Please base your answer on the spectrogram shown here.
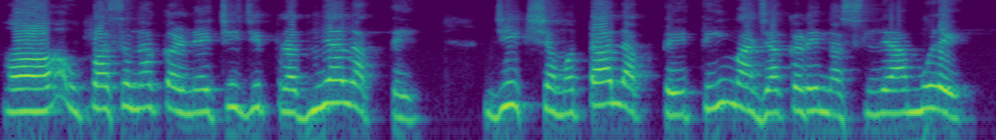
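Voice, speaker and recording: A woman's voice: high voice, a little mellow, poor audio. A woman giving a devotional talk and telling a story, speaking earnestly and addressing her listeners directly. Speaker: spiritual speaker.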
